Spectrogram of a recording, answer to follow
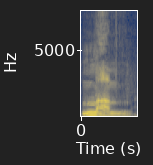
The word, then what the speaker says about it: mum: I'll check with my mom to see if... Oh, that's so funny. You Americans say mom, and we say mum.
